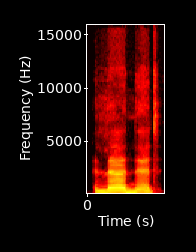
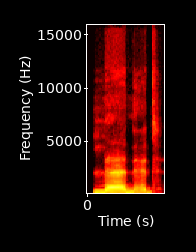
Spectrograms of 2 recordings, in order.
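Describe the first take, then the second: First: The word is said as two syllables. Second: The word is said as two syllables.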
